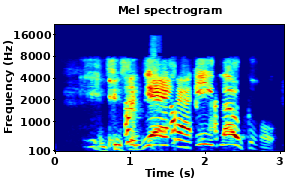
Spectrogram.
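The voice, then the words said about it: Imitates another person's voice. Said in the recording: “that's a great impersonation. You sound just like her.”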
